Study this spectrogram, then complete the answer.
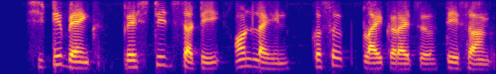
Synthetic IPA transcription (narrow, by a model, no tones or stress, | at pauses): siʈibɛ̃k | pɾesʈid͡ʑsaʈiːɔnlaɦin | kəsəplajkəɾajt͡sət̪esãŋɡ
